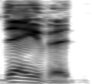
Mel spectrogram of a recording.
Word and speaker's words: D4VD: It's pronounced David, but the letter D, the number 4, and the letter VD. Okay, pronounced David.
